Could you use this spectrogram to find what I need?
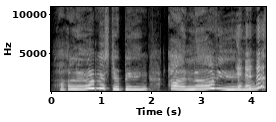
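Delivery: put-on very high falsetto coo. Retelling a sitcom scene, a friend prank-calls a man in a high falsetto voice. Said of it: "in a high falsetto voice".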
